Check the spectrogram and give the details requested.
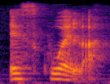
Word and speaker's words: escuela: We have here the word escuela. So it has three syllables and the second one is the stressed one.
